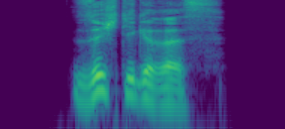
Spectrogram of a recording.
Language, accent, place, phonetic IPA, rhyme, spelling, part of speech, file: German, Germany, Berlin, [ˈzʏçtɪɡəʁəs], -ʏçtɪɡəʁəs, süchtigeres, adjective, De-süchtigeres.ogg
- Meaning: strong/mixed nominative/accusative neuter singular comparative degree of süchtig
